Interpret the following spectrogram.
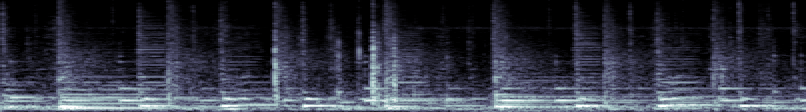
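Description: Background music with sustained notes over a steady beat.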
